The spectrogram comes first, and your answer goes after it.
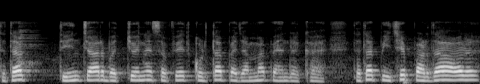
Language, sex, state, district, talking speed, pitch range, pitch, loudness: Hindi, female, Bihar, East Champaran, 185 wpm, 180-205 Hz, 195 Hz, -16 LUFS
